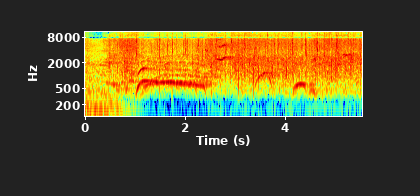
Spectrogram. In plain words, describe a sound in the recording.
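Young performers shout out together at the end of the drumming.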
